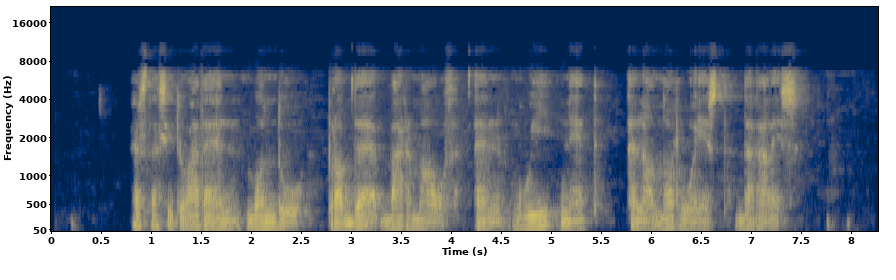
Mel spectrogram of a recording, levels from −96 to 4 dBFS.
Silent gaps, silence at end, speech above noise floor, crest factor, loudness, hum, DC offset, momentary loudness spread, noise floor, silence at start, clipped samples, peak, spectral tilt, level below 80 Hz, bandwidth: none; 0.75 s; 36 dB; 22 dB; -21 LUFS; none; under 0.1%; 9 LU; -58 dBFS; 0.8 s; under 0.1%; 0 dBFS; -4 dB/octave; -40 dBFS; 11 kHz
